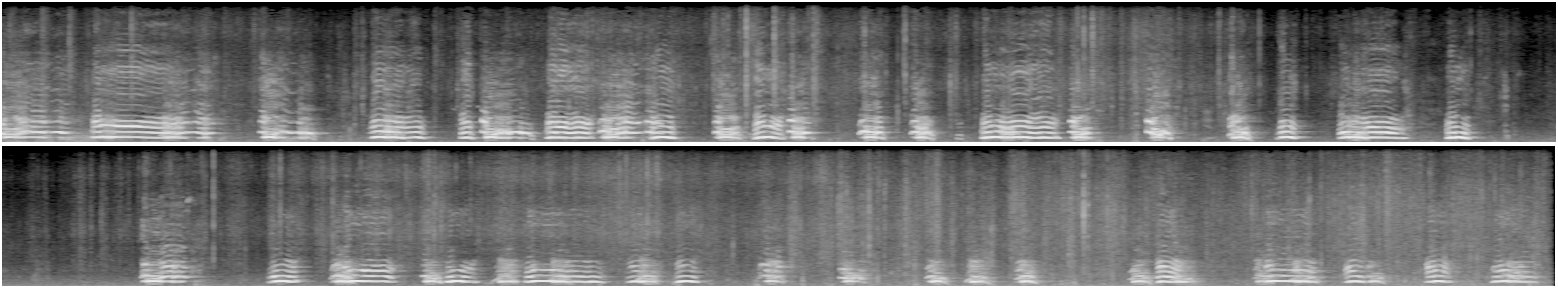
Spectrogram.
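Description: Beagles giving tongue on a rabbit track: a rapid string of short, loud, high barks, repeated over and over, with a break of about a second and a half a little before halfway before the barking picks up again.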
